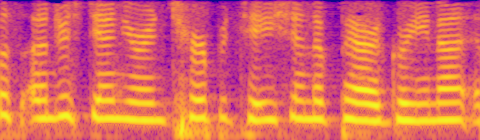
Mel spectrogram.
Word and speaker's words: Peregrina: Now, one of the next songs you're going to be performing for us, and I'm sorry if I slaughter the name, Peregrina. Am I saying it right? – That's pretty good. Peregrina.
